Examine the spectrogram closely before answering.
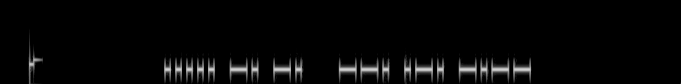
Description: Morse code, heard as a keyed tone, about 23 wpm, 690 Hz. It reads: 5NN GRY
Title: Ontario QSO Party Exchange 22wpm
